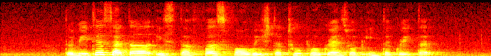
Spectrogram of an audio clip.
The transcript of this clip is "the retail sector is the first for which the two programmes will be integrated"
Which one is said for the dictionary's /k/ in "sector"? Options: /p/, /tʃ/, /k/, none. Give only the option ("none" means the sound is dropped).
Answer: none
